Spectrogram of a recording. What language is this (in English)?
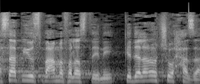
Hebrew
